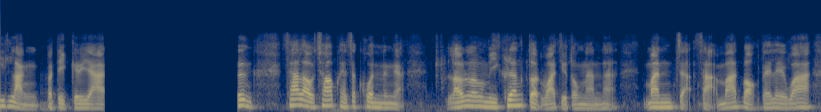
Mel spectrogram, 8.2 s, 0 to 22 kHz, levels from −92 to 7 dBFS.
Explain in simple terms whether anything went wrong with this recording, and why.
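A playback stall occurs from 1.03 to 2.39 s: the speech stops mid-flow and goes silent for about 1.3 seconds before continuing. The likely cause is that the player either ran out of incoming audio data or was briefly held up, so it had nothing to play.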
